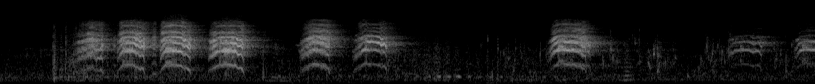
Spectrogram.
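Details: A yellow-collared macaw on the ground in the Brazilian Pantanal, where the birds are chewing grass and eating pollen, gives harsh, grating squawks in bursts of two to four, with a few quieter calls between.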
